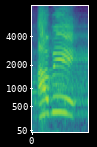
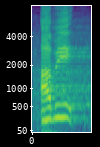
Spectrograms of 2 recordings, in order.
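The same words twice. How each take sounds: First: The name is called at a very high pitch. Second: The name is called somewhat higher in pitch.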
